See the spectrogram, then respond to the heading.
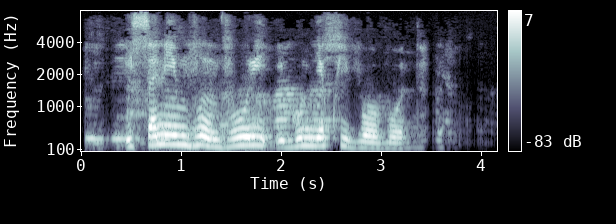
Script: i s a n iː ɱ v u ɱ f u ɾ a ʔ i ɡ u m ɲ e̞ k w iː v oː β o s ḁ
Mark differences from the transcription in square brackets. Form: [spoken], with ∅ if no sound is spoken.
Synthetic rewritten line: i s a n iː ɱ v u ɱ [v] u ɾ [i] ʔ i ɡ u m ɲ e̞ k w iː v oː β o [t] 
